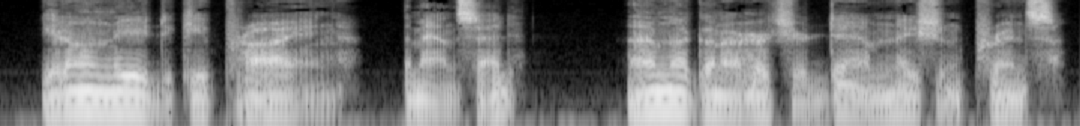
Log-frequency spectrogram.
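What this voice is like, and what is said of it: Low, grinding, scratchy accented voice. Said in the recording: “He had a low, grinding voice. Scratchy. Strange accent, too.”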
